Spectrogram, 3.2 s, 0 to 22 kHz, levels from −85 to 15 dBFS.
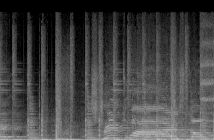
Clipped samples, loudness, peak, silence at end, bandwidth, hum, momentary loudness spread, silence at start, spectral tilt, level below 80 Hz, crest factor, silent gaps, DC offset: under 0.1%; -18 LUFS; -2 dBFS; 0 s; 19 kHz; none; 6 LU; 0 s; -4.5 dB/octave; -20 dBFS; 14 dB; none; under 0.1%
